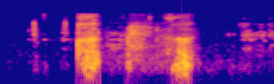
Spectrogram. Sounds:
Throat clearing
